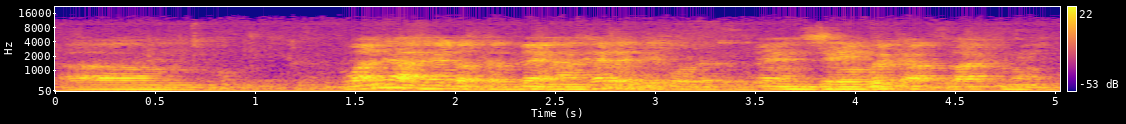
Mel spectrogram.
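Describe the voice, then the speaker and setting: A man from Ghana sharing his personal story in a relaxed, conversational way, chuckling now and then. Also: medium pitch, normal speed, a crowd in the background. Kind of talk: personal testimony. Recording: echoey room, distant mic, background noise.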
